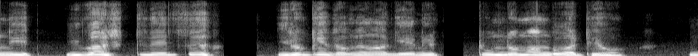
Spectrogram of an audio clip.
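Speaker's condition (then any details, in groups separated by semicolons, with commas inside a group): Brain lesion disability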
